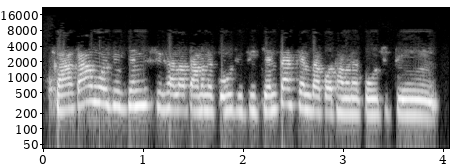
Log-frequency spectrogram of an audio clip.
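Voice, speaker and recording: A woman's voice: fairly high pitch, normal speed, no echo. A middle-aged woman, insistent and repetitive, defending herself on a recorded phone call. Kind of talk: heated phone argument in colloquial speech.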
